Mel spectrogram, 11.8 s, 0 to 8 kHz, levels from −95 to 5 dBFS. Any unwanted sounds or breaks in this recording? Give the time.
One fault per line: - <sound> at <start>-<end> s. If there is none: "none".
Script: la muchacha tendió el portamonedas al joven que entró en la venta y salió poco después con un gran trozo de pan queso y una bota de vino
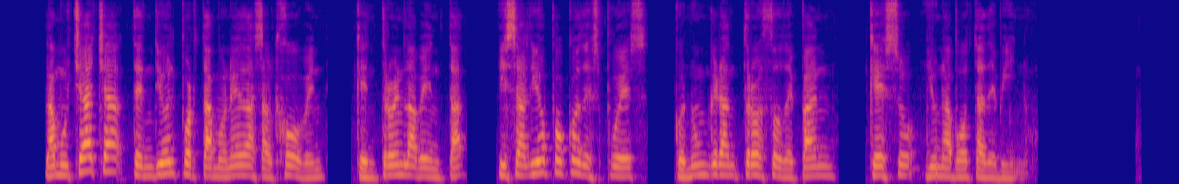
none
